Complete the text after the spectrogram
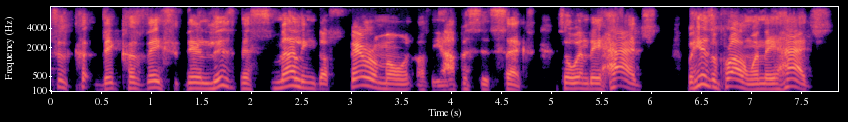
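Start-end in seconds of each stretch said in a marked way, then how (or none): none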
